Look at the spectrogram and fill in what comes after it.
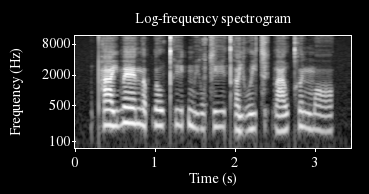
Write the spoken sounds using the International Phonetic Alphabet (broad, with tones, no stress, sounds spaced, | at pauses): pʰ aː˧ j m ɛː˥ n̪ ɐ˨˥ p̚ l o˧ w t̪ʰ iː˧ t̚ m iː˨˩ w t͡s iː˨ t̪ʰ ɐ˨˩ j uː˨ j t͡s ɪ˧ k̚ w aː˨˥ w kʰ ɵ˧ n m ɔː˨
